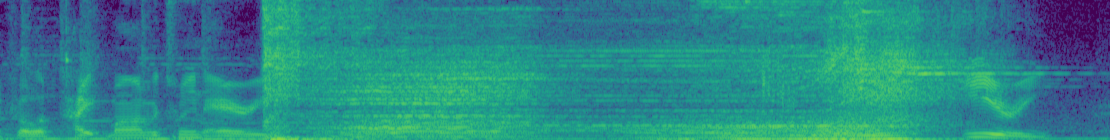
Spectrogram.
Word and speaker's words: Eri: a tight bond between Eri. Eerie. I keep mispronouncing her this entire time. I believe it's pronounced Eerie. And I pronounce it Eri. I mean, I guess it could be interchangeable.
